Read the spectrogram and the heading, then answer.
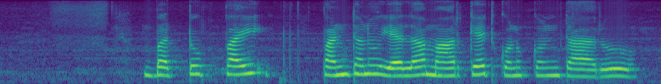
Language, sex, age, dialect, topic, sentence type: Telugu, female, 18-24, Southern, agriculture, question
